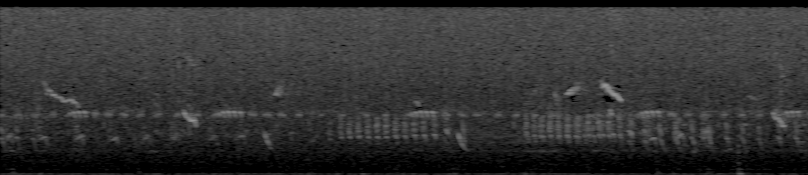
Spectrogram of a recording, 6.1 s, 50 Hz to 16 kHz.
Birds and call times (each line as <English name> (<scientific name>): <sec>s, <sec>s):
Mariqua Sunbird (Cinnyris mariquensis): 2.8s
